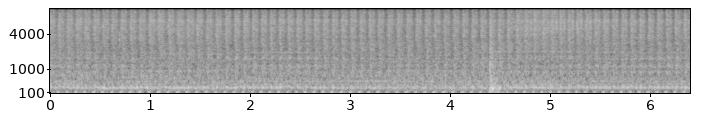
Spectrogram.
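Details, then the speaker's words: Honda GX75 mower engine at low throttle with the clutch engaged: steady, fast pulsing, almost four beats a second, an abnormal purring noise of unknown cause. "And with the clutch on it, it sounds like it's purring. It's not a cat, so it shouldn't be purring."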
